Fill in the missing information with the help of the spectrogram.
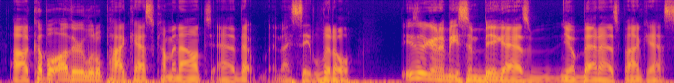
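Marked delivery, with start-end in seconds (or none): none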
